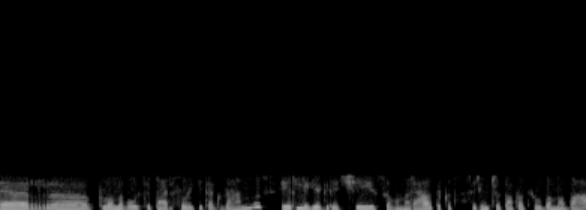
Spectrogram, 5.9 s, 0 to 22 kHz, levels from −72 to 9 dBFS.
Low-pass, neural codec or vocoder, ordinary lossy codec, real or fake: 3.6 kHz; none; Opus, 24 kbps; real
